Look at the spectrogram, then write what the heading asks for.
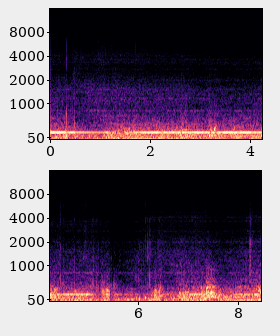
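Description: Running noise inside a moving stainless-steel passenger coach: a steady low rumble with a constant hum, which drops out briefly about five seconds in.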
